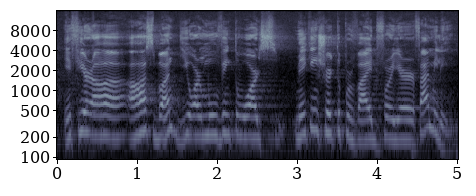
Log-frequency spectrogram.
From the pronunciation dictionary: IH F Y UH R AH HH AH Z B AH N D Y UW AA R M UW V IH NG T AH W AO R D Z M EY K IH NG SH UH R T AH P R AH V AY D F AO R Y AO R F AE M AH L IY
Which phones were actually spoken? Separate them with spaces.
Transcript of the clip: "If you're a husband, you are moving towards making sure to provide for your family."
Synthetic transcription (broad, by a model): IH F Y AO R AH HH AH S B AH N D Y UW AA R M UW V IH NG T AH W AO R D S M EY K IH NG SH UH R T AH P R AH V AY D F AO R Y AO R F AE M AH L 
